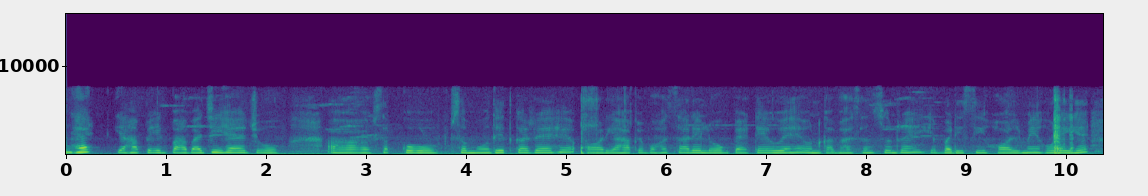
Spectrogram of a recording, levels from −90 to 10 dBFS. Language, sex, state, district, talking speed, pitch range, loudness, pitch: Hindi, female, Bihar, Purnia, 190 wpm, 200-225 Hz, -21 LUFS, 215 Hz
